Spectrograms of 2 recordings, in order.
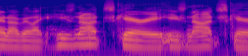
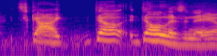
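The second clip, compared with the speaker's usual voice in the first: acted shouting, higher and louder; 8 semitones higher, 9 dB louder than usual. Voicing a character calling across to sky: yelling in character. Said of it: "Beaufort will yell out and go".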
